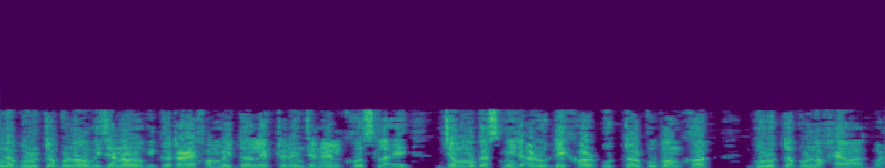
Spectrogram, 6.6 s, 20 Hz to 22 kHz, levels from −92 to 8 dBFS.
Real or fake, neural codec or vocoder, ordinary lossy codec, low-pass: fake; codec, 16 kHz, 16 kbps, FreqCodec, larger model; none; none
